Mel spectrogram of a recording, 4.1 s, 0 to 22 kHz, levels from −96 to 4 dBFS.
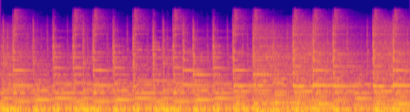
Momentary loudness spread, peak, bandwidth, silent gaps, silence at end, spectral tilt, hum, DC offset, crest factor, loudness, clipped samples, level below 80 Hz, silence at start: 3 LU; 0 dBFS; 16.5 kHz; none; 0 s; -5 dB/octave; none; under 0.1%; 14 dB; -16 LUFS; under 0.1%; -20 dBFS; 0 s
